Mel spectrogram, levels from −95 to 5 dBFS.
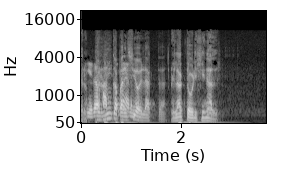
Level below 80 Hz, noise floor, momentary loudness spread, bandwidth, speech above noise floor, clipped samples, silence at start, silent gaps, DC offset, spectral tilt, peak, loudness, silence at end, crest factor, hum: -42 dBFS; -57 dBFS; 12 LU; 11.5 kHz; 39 dB; under 0.1%; 0 s; none; under 0.1%; -5 dB/octave; -6 dBFS; -18 LUFS; 0.95 s; 14 dB; none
